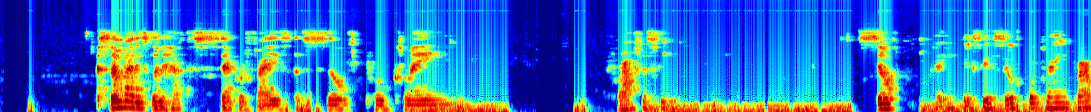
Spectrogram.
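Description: A woman speaks calmly and closely into a microphone.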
